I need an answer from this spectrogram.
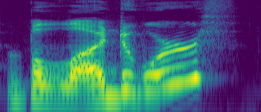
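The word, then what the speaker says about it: Bludworth: Tony Todd being in this movie, and his character's name is William Bloodworth, but it is spelled B-L-U-D, that, like, you say Bloodworth, but it isn't spelled Bloodworth.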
